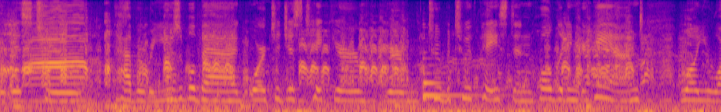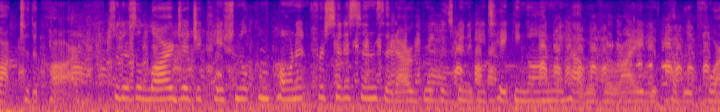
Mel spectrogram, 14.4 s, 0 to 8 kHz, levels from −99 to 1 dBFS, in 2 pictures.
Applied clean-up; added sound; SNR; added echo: none; Bird / Fowl + Bowed string instrument; -1 dB; none.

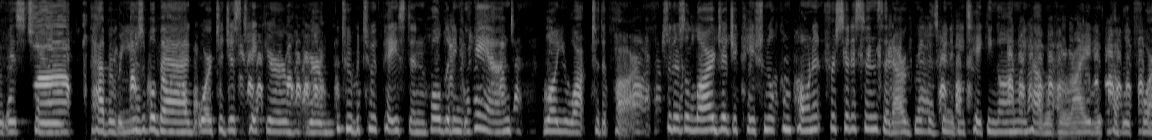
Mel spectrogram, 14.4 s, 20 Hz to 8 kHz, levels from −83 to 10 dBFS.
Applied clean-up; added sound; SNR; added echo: neural mask model Resemble Enhance denoiser.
